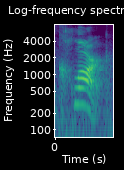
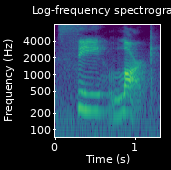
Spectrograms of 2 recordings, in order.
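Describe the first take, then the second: First: The C blends into one syllable with lark. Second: The C is said alone, then lark. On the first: It is her real last name. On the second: It is a playful nickname.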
